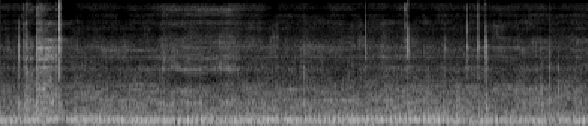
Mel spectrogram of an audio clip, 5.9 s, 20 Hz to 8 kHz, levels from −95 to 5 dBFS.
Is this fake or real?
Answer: fake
